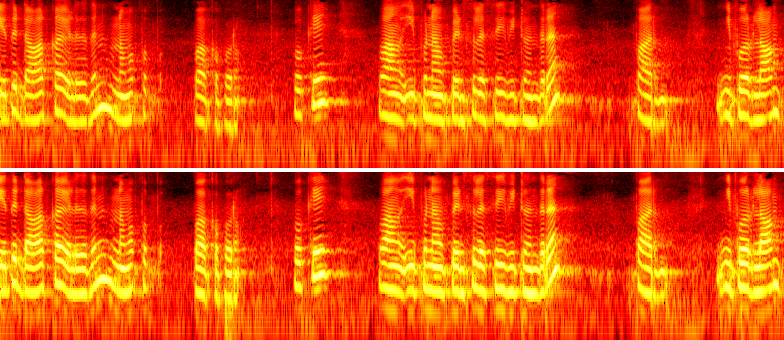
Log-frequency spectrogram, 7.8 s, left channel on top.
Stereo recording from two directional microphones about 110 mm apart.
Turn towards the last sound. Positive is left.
turn(degrees=-10)  # may be behind; listen again after turning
